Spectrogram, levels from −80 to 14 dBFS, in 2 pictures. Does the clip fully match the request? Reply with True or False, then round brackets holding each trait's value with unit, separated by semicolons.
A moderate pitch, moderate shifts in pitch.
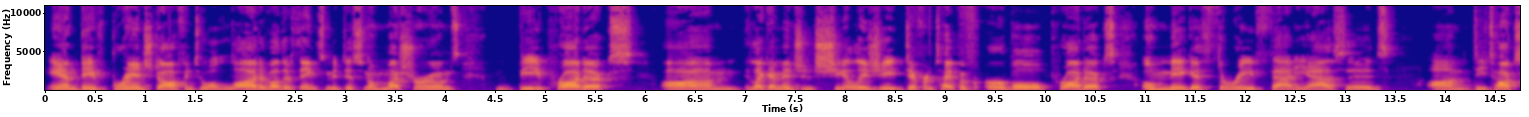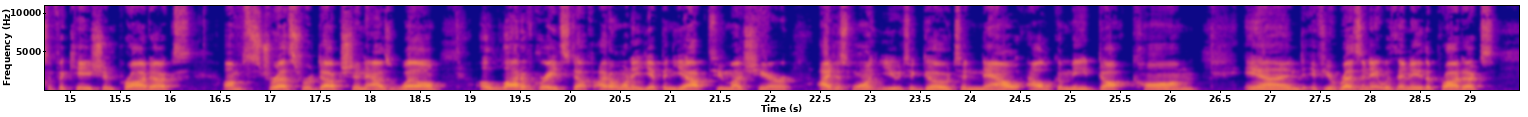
False (155 Hz; 2.2 semitones)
